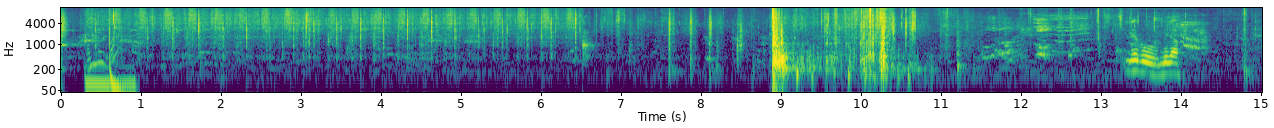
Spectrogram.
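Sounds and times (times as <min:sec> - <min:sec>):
background music: 0:00.0 - 0:01.0
banknotes rustling and flicking: 0:00.0 - 0:07.5.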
